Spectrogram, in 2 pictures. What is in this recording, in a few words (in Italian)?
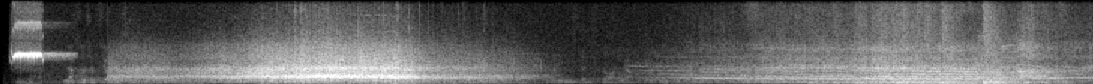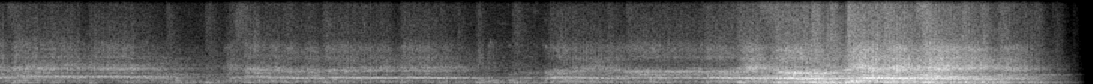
spot; zapruder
